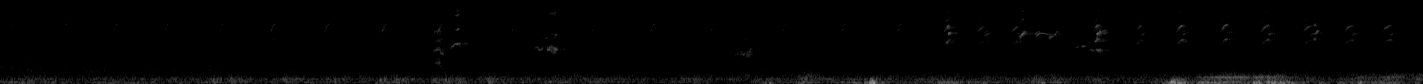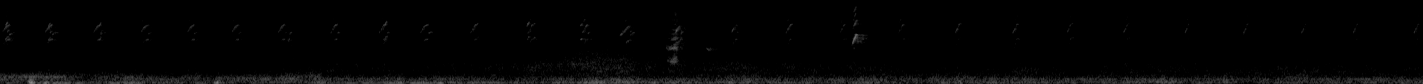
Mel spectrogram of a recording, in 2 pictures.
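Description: Birds giving short, scattered chirps and calls, over a steady high-pitched ticking that repeats about three times a second.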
